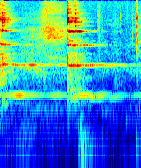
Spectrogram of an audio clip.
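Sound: glasses clinking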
